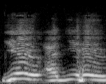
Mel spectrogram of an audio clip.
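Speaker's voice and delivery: high, loud, slow, commanding, intimidating voice. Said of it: "in sort of as commanding, intimidating your voice".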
